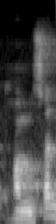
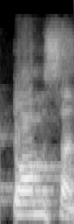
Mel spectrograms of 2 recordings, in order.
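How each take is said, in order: First: The first consonant is said with a breathy puff. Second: The first consonant is said without a puff.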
